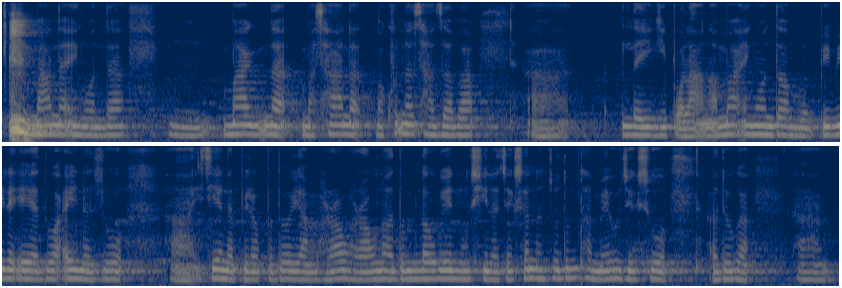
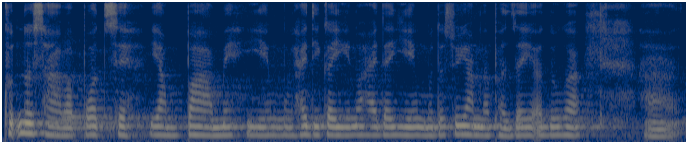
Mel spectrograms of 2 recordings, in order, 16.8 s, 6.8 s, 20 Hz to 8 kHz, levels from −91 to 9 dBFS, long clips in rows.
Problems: none marked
